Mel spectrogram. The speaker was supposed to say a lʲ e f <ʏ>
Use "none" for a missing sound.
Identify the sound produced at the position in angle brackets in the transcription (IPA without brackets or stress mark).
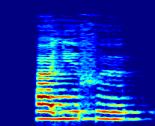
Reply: ʏ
